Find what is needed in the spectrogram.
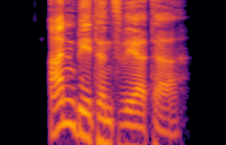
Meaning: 1. comparative degree of anbetenswert 2. inflection of anbetenswert: strong/mixed nominative masculine singular 3. inflection of anbetenswert: strong genitive/dative feminine singular
- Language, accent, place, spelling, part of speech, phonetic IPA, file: German, Germany, Berlin, anbetenswerter, adjective, [ˈanbeːtn̩sˌveːɐ̯tɐ], De-anbetenswerter.ogg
